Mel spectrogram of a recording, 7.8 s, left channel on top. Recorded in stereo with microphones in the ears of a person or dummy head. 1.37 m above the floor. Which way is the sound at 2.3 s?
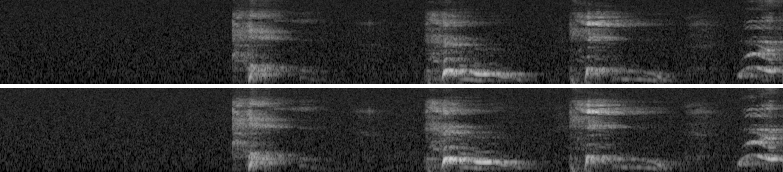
15° right (ahead or behind).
